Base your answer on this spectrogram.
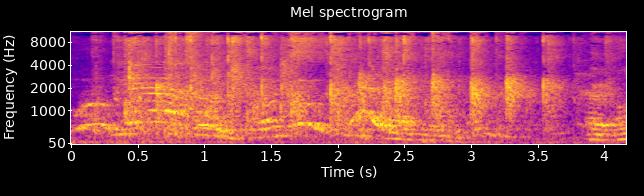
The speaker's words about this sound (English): Give it up, everybody. I feel like we need a nice clapping noise in here. It's usually louder in here. I think we need more alcohol.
